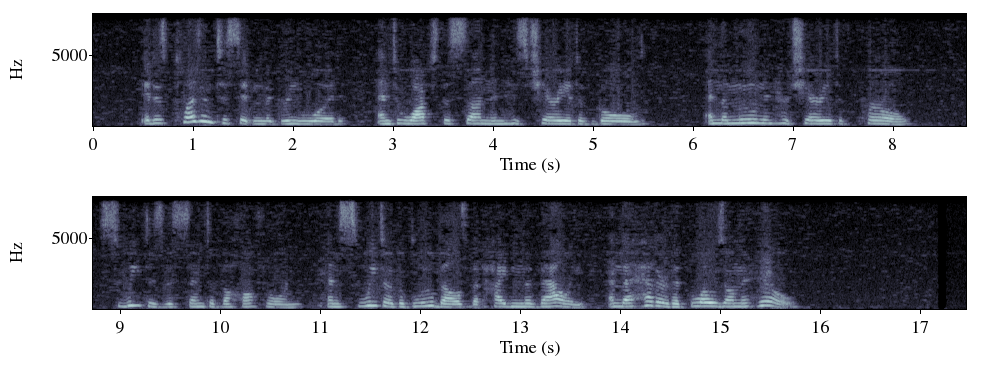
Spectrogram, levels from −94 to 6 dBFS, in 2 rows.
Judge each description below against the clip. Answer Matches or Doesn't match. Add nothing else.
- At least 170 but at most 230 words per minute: Matches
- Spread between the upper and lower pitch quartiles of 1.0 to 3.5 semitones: Matches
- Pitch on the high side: Matches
